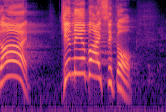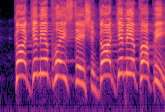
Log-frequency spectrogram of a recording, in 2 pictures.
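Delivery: very high, slow shouting at full lungs. Retelling a joke where a boy prays loudly: imitating a boy shouting a prayer. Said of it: "praying at the top of his lungs, shouting".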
